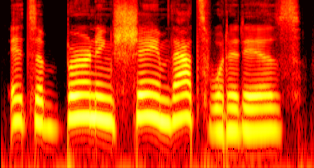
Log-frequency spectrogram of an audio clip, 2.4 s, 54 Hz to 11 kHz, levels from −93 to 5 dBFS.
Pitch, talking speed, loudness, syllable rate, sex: 220 Hz, 205 wpm, -15 LUFS, 4.7 syllables/s, female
